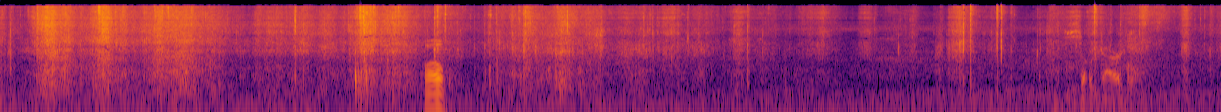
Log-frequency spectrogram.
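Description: Footsteps crunching through dry leaf litter and brush, with irregular rustling and crackling of leaves and twigs, heaviest in the first couple of seconds.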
